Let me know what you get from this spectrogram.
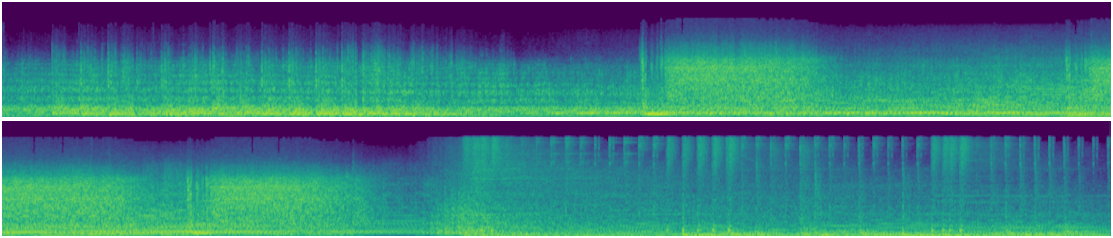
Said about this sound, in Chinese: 希特勒毫不犹豫，立即向英国发动空袭。整个夏天，英德两国飞机在英吉列海峡上空激战。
